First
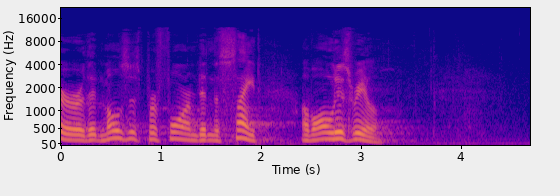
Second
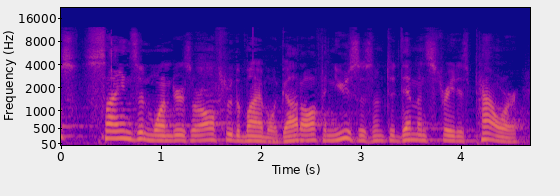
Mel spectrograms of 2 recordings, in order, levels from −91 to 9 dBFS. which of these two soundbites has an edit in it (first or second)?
second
